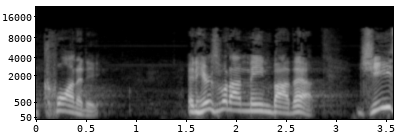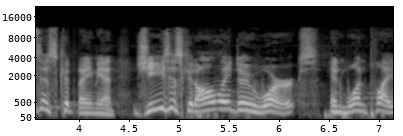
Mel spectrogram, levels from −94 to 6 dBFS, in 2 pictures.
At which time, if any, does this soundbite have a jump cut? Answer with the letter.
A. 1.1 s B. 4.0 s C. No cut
B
